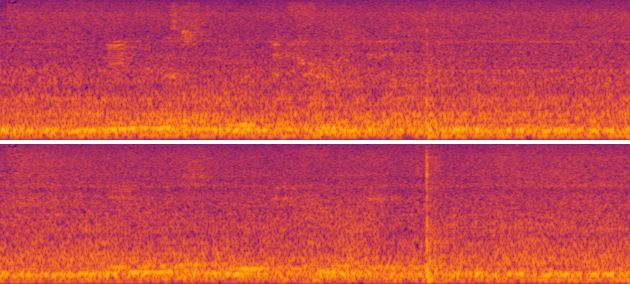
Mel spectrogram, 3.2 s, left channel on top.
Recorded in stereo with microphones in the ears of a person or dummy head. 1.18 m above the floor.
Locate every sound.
0.5 s a man speaking: 80° left, 7 m
2.1 s an explosion: 30° right (ahead or behind), 3 m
